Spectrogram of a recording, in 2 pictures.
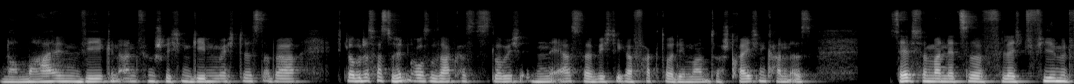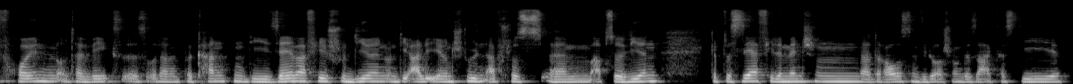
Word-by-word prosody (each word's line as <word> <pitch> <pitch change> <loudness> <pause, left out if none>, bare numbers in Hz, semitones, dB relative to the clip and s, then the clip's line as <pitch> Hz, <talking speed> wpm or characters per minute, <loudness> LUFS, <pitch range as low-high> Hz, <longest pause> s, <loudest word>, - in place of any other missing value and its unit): normalen 125 +2 +1
Weg 135 0 +1
in 145 - -3
Anführungsstrichen 135 0 -4
gehen 135 0 +1
möchtest. 135 +1 -5
Aber 135 0 -2 0.3
ich - - -26
glaube, 150 -1 +3
das, 155 -1 -1
was 165 - -1
du 140 - +1
hinten 160 +5 +1
raus 150 -1 -1
gesagt 135 0 0
hast, 135 -1 -7
ist, 135 +1 -16
glaube 135 -1 +1
ich, 135 +1 -8
'n 125 -1 0
1. 135 -1 -2
wichtiger 130 0 -1
Faktor, 135 0 -4
den 120 0 -1
man 120 0 -2
unterstreichen 130 +3 -2
kann 130 -2 -3
ist 130 +1 -5 0.7
selbst 150 +1 +4
wenn 140 - +4
man 135 -1 +3
jetzt, 130 +1 -1
ne, 135 -2 +4
vielleicht 130 0 -1
viel 150 +3 +3
mit 140 -3 +4
Freunden 140 -1 0
unterwegs 130 0 -2
ist 125 0 -4
oder 125 -1 -2
mit 125 +1 -5
Bekannten, 135 +1 -2
die 125 -1 +2
selber 135 +3 +4
viel 140 0 +2
studieren 135 0 +2
und 125 -1 -1
die 140 - +2
alle 130 - +2
ihren 130 -2 +3
Studienabschluss, 130 -1 0
ähm, 125 +1 +1
absolvieren, 130 +3 +2 0.4
gibt 125 0 -7
es 130 -1 -1
sehr 145 0 +5
viele 140 -2 0
Menschen 130 0 +2
da 120 -1 -1
draußen, 120 +2 -1
wie 120 - -1
du 125 - -1
auch 120 - -5
schon 125 0 -6
gesagt 125 +2 -5
hast, 130 +1 -9
die 125 -1 +1
130 Hz, 185 wpm, -22 LUFS, 125-140 Hz, 0.7 s, sehr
